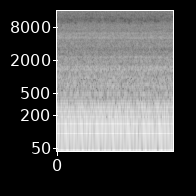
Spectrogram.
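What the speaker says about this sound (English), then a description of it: "the car is idling a lot smoother right now." A 1981 Daytona 500 pace car with a GM CCC computer-controlled engine idles with a loud, steady low rumble and even pulsing beat, close up and with no talking.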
